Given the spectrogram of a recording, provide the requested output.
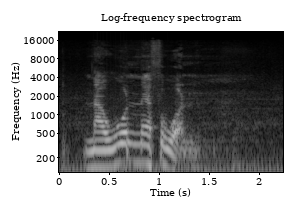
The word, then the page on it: nawun nedwun: Aneityum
